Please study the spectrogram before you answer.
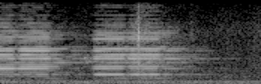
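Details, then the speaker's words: Short bursts of a shrill electronic alarm from the ventilator of a Boyle's anesthesia machine during a teaching demo, sounding because the oxygen cylinder is not turned on; a machine-problem alarm. "If alarm is coming means, why alarm coming means I am not on the oxygen cylinder. That's why it's indicating me."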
